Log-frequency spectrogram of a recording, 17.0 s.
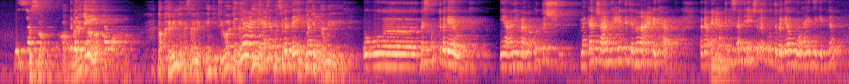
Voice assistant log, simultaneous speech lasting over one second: present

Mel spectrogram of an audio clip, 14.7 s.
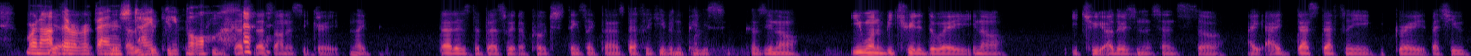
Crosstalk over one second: present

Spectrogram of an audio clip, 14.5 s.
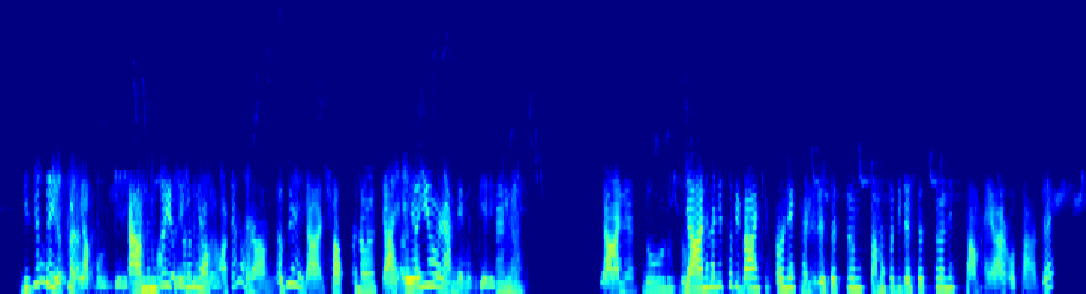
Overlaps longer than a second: present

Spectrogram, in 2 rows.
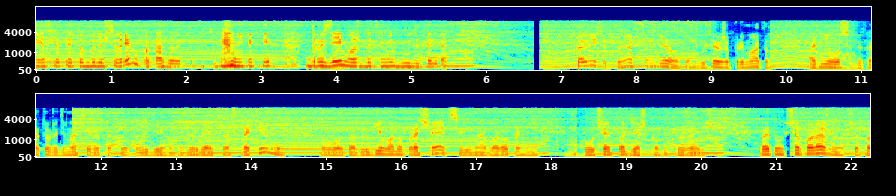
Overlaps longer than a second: none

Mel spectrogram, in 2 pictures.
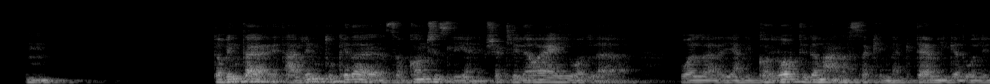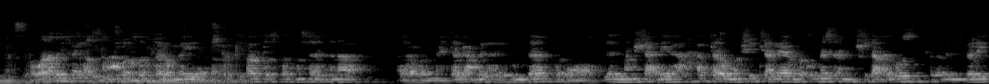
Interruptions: present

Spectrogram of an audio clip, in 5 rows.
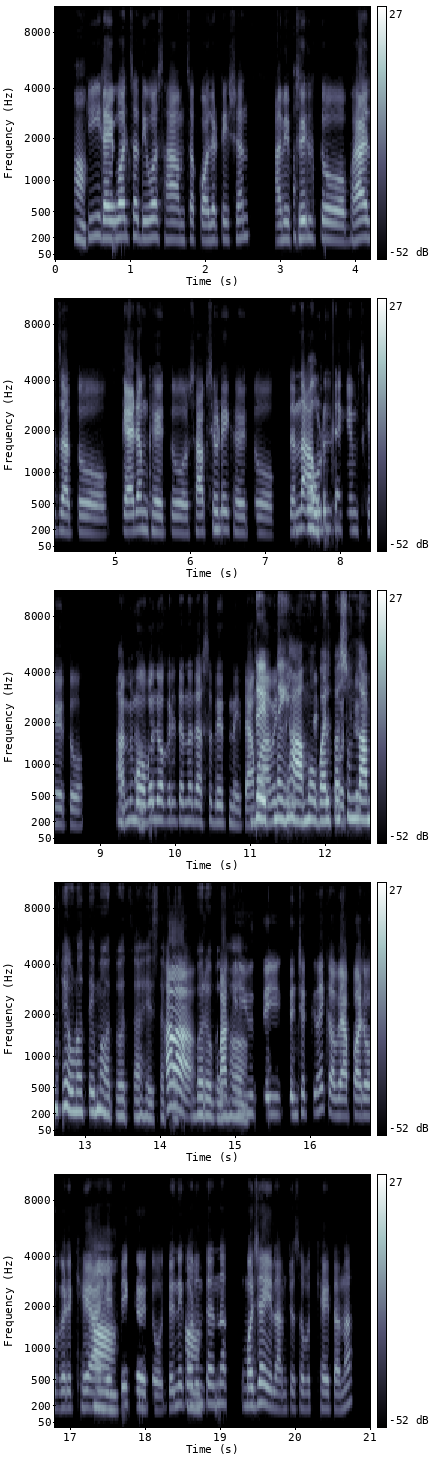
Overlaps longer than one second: present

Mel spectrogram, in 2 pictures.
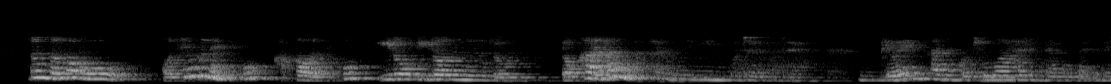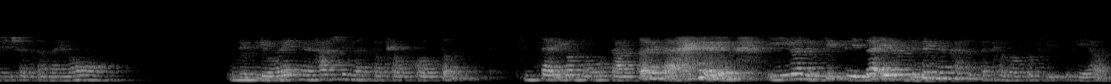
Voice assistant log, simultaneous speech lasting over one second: none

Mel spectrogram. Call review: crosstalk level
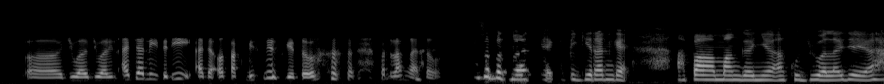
none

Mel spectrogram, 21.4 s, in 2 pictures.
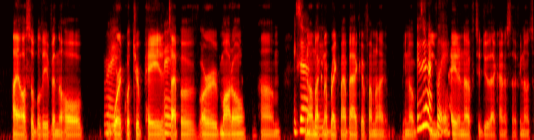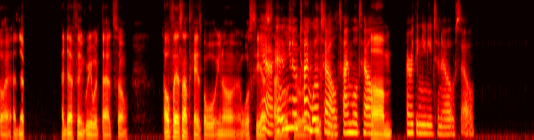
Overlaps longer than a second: present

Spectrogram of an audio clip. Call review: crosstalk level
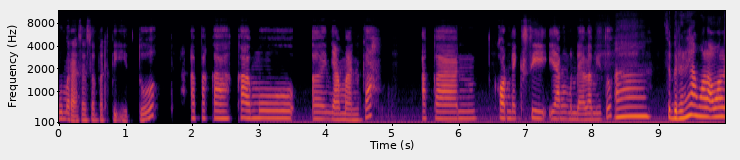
none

